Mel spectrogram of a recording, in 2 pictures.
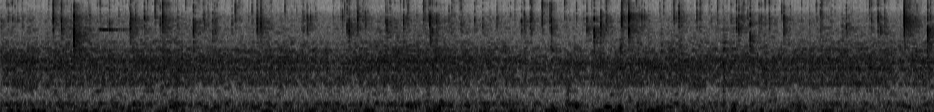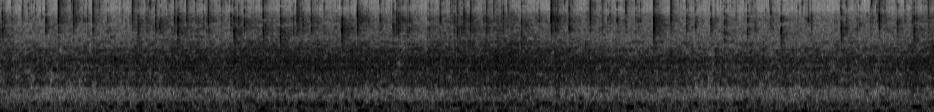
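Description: Light rain falling steadily, with irregular sharp ticks of nearby drops.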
